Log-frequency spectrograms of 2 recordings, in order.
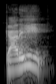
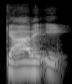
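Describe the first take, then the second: First: Said in the usual way. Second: Gotta eat in a mock tough-guy voice; gruff put-on voice. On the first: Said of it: "repeated in a put-on voice". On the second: Shown as a demonstration. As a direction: growl it like a hungry mobster type. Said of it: "second take, timbre changes".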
